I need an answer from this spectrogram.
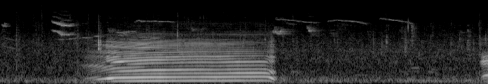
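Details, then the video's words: Tame cows from a herd strolling toward a wide pasture on a quiet, sunny morning; one long, steady, deep moo lasting about a second and a half, with thin high bird whistles above and a faint background hiss. "the sound of cows"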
